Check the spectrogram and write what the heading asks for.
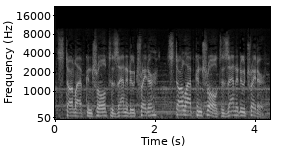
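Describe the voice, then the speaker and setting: An actor playing a male space station controller answering over the radio in crisp radio procedure. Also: mid-range voice, normal speed, music in the background. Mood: urgent. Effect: radio transmission, sounding distant.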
